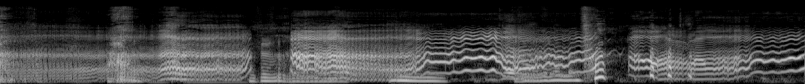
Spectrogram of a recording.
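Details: A Chihuahua repeatedly tries to bite the camera, growling and snarling in bursts, its voice rising into whiny, yelping tones.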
